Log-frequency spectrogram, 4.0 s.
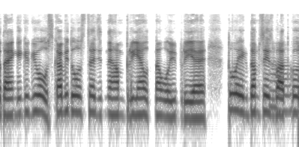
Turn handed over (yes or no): no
